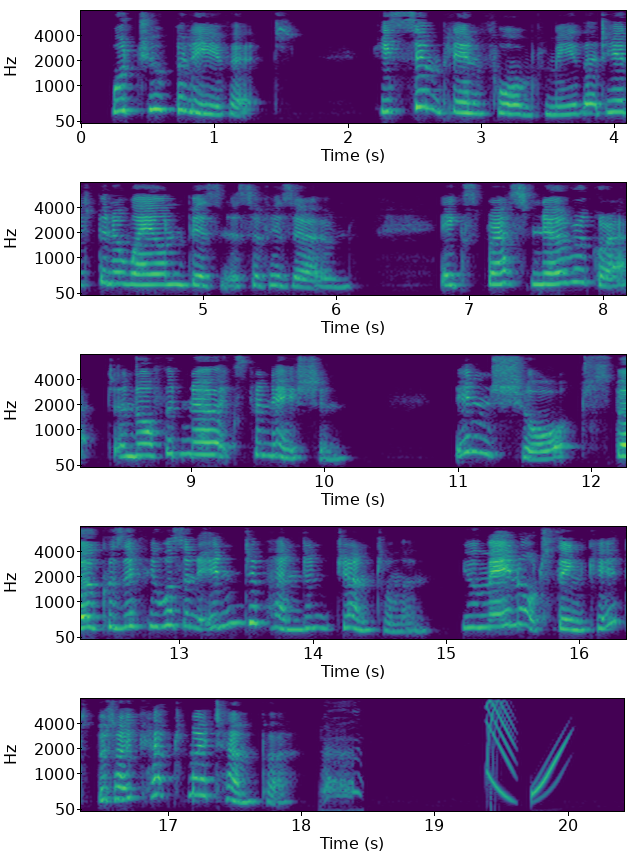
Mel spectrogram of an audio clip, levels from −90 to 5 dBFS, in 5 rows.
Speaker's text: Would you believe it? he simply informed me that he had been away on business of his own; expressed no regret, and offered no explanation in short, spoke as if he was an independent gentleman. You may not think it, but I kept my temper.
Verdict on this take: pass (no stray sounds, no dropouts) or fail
fail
